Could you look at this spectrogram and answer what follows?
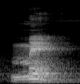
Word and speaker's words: मैं: Okay, you can pronounce this like May 2, April, May, June, May, but मैं, मैं, मैं.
